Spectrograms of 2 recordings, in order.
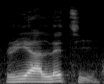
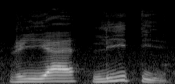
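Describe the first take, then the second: First: "reality" with a schwa before the -ty; schwa pronunciation. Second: "reality" with a full vowel in place of the schwa, drawn out; pronúncia com vogal plena. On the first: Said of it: "supposed to sound reality with a schwa". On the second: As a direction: say "reality" slowly with a full, unreduced vowel before the -ty. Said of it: "how did he pronounce it". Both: Shown as a demonstration.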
